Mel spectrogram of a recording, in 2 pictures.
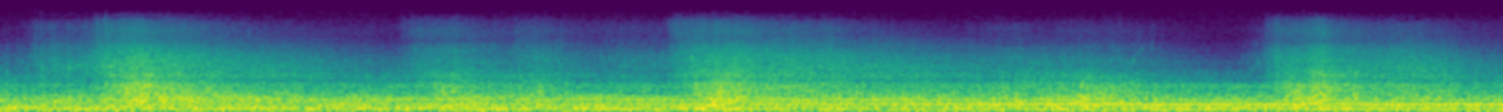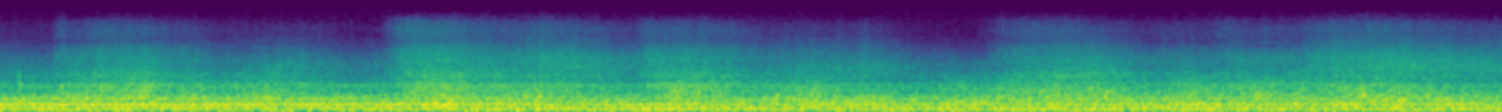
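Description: Ocean waves breaking on a beach, a surge of surf about every six seconds over a steady wash. A steady low hum runs underneath.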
